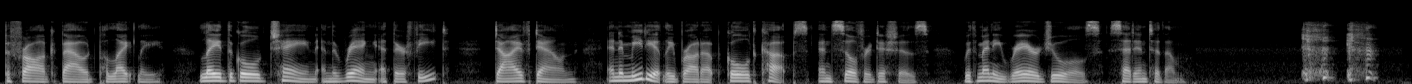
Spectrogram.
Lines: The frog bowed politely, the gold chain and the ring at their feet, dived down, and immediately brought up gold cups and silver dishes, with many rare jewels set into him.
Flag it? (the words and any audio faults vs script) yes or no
yes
